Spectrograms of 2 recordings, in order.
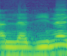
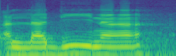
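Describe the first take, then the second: First: The middle consonant is a voiced th sound. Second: The middle consonant is a plain d sound. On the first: The speaker calls it right. "huruf zal pada kalimah alladzina" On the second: The speaker calls it wrong. "bil muhmalah, dengan tak ada titik, iaitu dal"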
